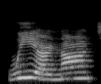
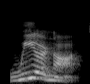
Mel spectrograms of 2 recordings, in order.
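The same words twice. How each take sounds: First: WE ARE NOT loud, word by word; model pronunciation. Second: WE ARE NOT run together as "we're not", falling; linked pronunciation. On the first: (pronúncia modelo, forte e articulada) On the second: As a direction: link "we are" into one syllable. (pronúncia contraída) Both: Shown as a demonstration. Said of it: "vão repetindo aí comigo".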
